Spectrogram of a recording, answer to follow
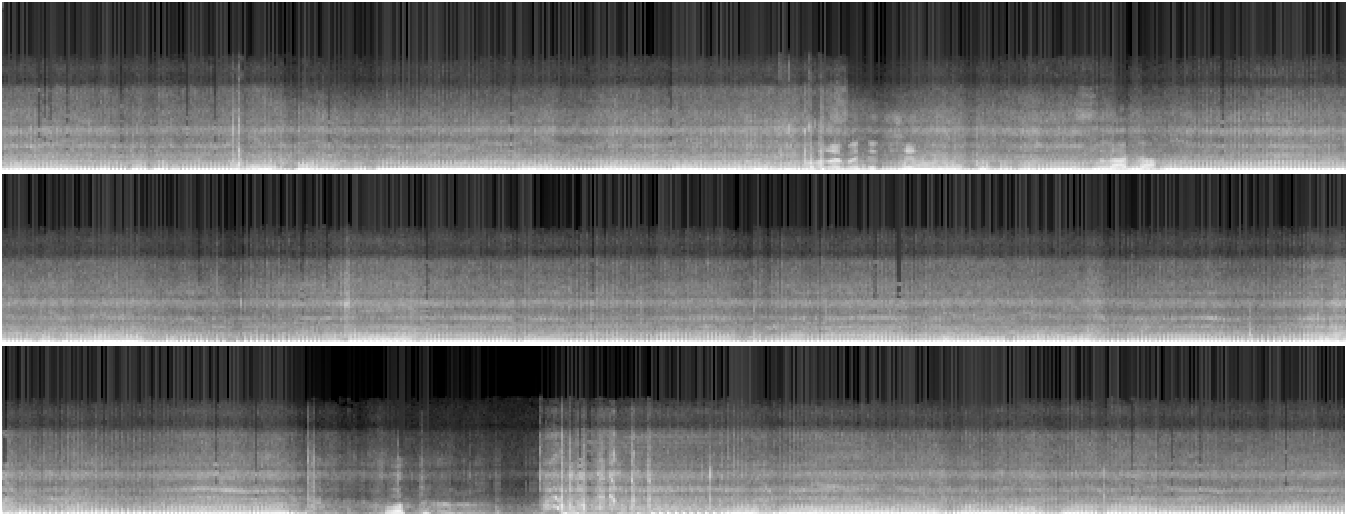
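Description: Enduro motorcycle engine running under changing throttle on a rocky forest trail, with short knocks from the bike over rocks and roots. About two-thirds of the way through, the engine sound drops away for about two seconds, then comes back.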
